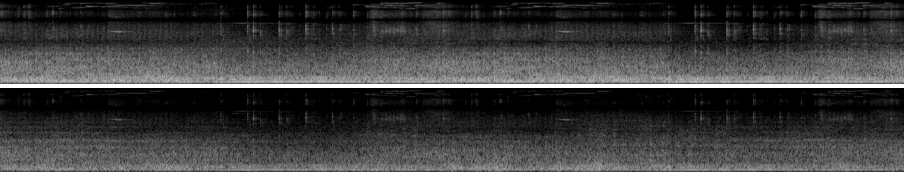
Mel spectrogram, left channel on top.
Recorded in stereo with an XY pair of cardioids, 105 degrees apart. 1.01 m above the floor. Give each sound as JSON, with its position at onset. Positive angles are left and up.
{"t": 0.0, "sound": "a motorcycle", "azimuth_deg": 55}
